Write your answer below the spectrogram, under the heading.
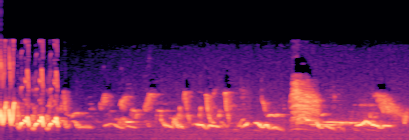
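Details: House wren song, rich and bubbly: a quick jumble of warbled, twisting high notes, rising and falling slides tumbling together for about four seconds without a break.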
